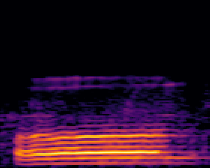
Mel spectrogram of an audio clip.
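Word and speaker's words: ओम्: हम कहते हैं ना AUM अंग्रेजी में लिखते हैं, आ उ मा हिंदी में लिखते हैं, जब उच्चारण करते हैं तो ओम लिखते हैं।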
